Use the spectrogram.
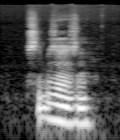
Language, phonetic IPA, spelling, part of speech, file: Polish, [pʃɨˈbʒɛʒnɨ], przybrzeżny, adjective, LL-Q809 (pol)-przybrzeżny.wav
